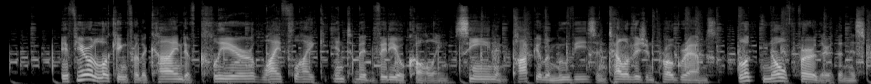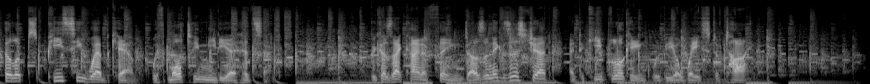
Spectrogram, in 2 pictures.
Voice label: Edgy Techno Advertisement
